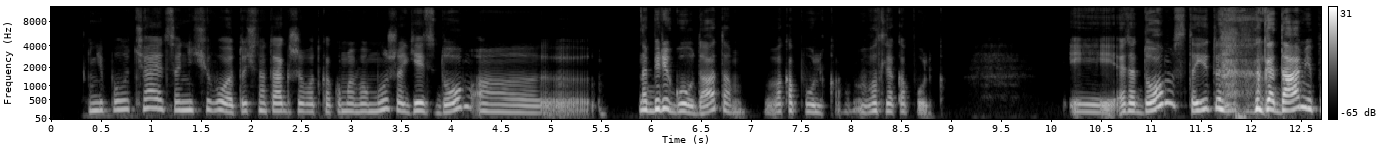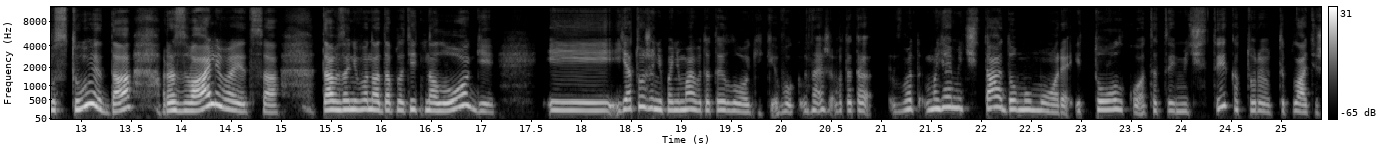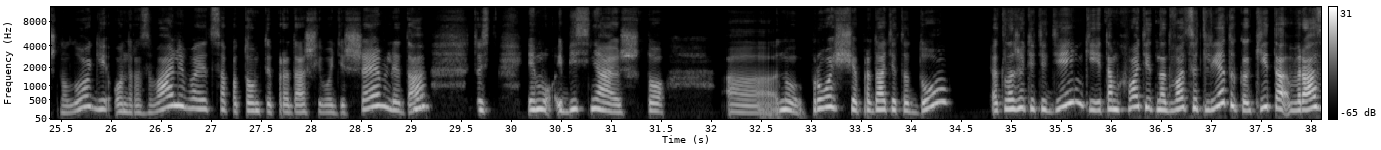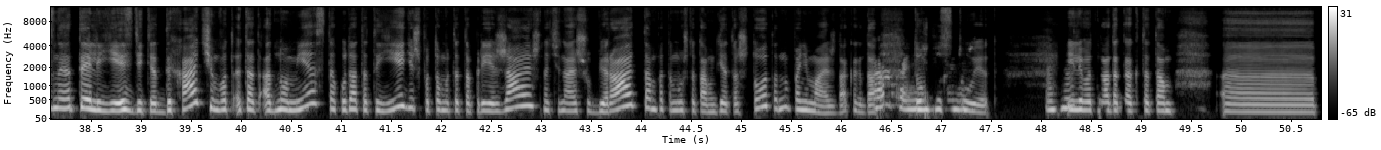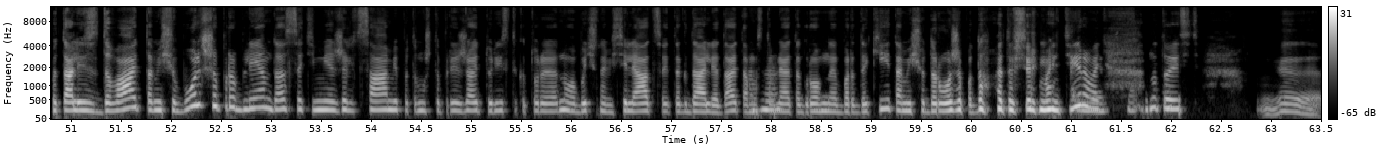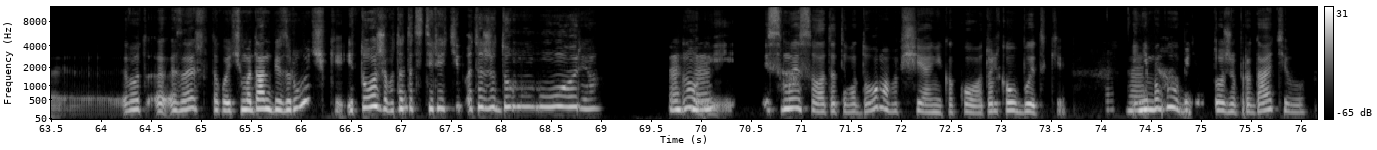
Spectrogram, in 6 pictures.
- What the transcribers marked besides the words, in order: chuckle; laughing while speaking: "это всё ремонтировать"; put-on voice: "Это же дом у моря"
- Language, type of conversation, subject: Russian, advice, Как справляться с давлением со стороны общества и стереотипов?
